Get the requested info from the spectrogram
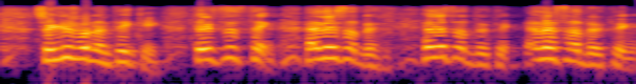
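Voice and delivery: acted, very high, frantic rattled-off rush. Show how your writing partner talks about what you're writing, imitating Ben talking frantically.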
